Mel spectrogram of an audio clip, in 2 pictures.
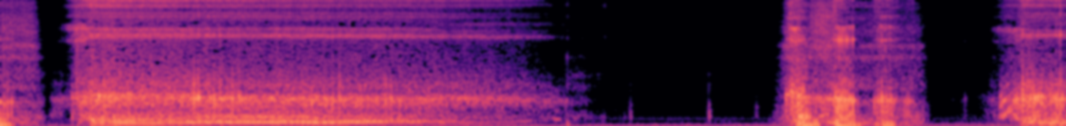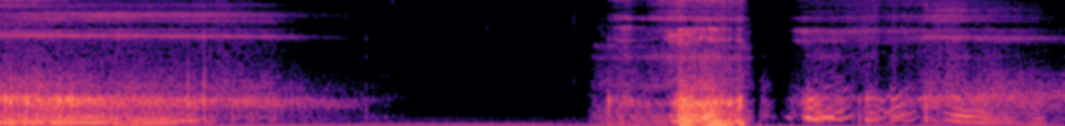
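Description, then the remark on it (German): A voice imitates loud snoring: two long, rasping inhaled snores, each followed by a short puffing exhale, repeated in a slow, exaggerated rhythm with no speech. “alle Zäule auf dem Waldboden und schnarchelt.”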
